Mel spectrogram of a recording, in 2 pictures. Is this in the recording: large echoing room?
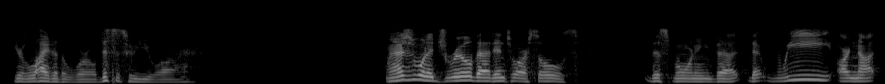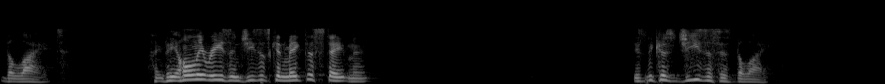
yes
